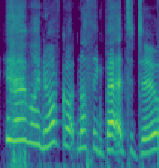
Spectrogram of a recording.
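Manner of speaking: mock careless acceptance. Brokenhearted Shizuka accepting her invitation, mock resigned. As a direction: agree with hammed-up resignation.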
